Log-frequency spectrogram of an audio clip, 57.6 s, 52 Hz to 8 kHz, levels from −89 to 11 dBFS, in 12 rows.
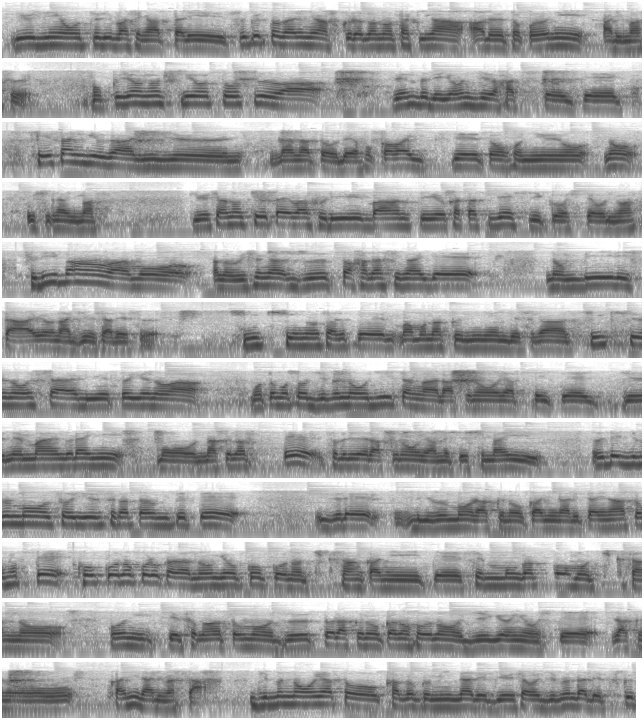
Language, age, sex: Japanese, 20-39, male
